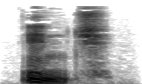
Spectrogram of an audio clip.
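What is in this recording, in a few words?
"inch", British English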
